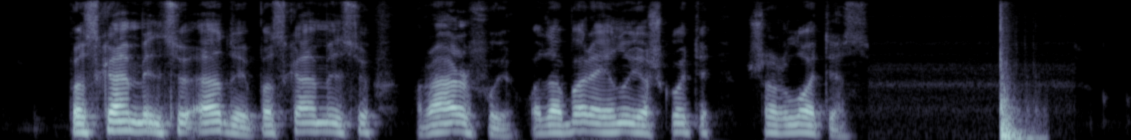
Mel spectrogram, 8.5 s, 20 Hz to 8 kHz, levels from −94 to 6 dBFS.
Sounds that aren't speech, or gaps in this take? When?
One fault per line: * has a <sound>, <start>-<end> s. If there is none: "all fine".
* has a thud, 7.5-7.9 s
